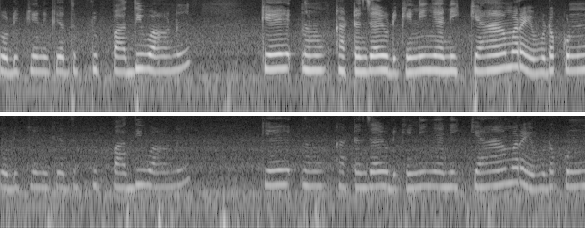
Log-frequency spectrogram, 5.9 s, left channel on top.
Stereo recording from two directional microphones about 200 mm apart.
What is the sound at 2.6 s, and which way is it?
Speech, 35° left (ahead or behind).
